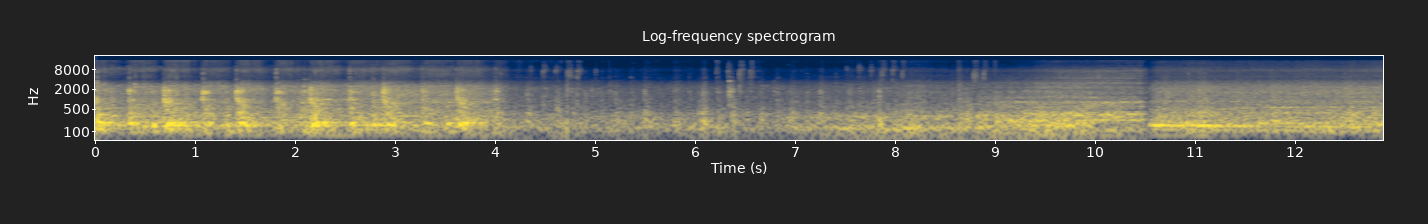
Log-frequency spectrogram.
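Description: Wooden pestle knocking and grinding almonds in a bowl, a regular beat of about three knocks a second. Then, much quieter, a small hammer tapping almond shells open on a stone block, in faint sharp clicks.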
